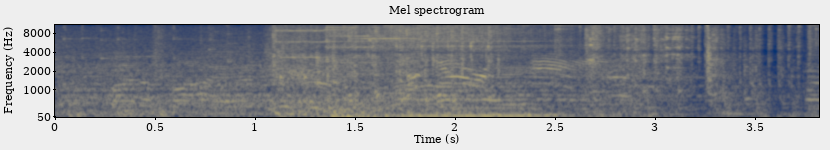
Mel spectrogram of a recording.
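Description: A vending machine gives off a bright, shimmering whoosh.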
